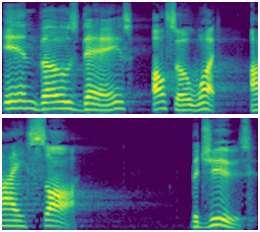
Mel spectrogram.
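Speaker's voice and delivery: slow, deliberate Bible reading; scripture reading. Acted. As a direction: read the verse out slowly to the congregation. Reads scripture slowly.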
